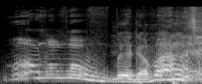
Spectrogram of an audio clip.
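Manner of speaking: very high loud slow wow with a laugh; laughing astonished wow; amazed wow. Real, not acted. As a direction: gasp out your amazement. Amazed at the second jinn.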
